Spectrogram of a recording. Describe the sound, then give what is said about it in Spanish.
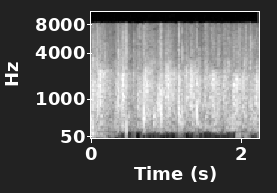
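Applause from an audience right after a birthday song for a friend: dense, continuous clapping fills the whole moment, loud and even throughout. “Un aplauso para mi buen amigo Beto.”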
